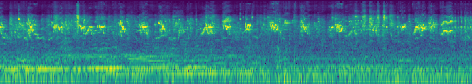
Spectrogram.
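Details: Budgerigar chirping while singing and dancing, with bursts of squeaky, twittering warble that rise and fall roughly every half second to a second. A steady low hum runs underneath.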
